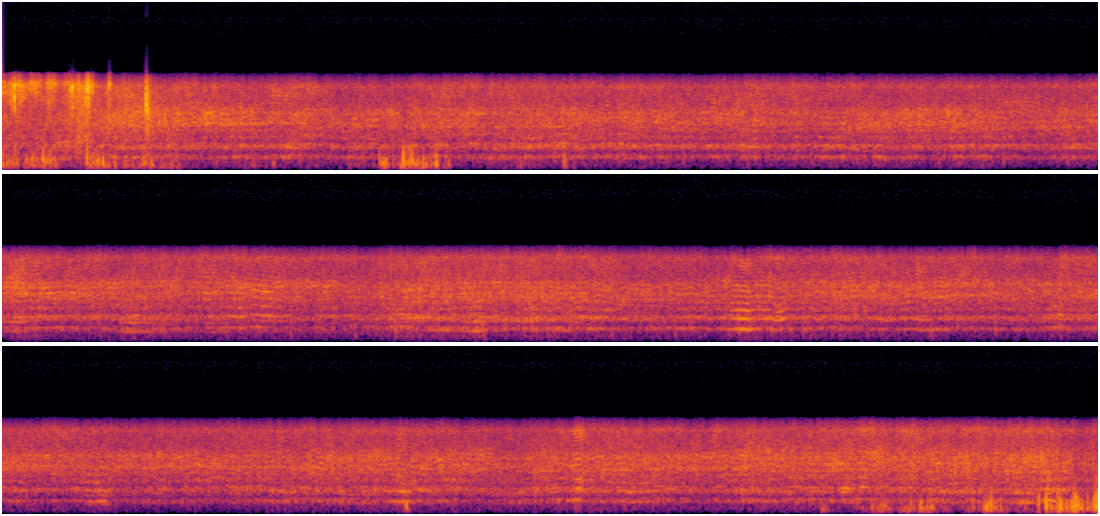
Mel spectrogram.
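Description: Honeybees of a top-bar hive colony buzzing steadily, many bees on the wing at once. A few knocks in the first second and one more at about four seconds.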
